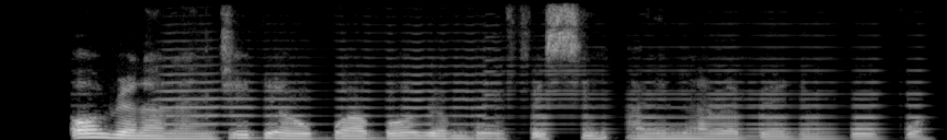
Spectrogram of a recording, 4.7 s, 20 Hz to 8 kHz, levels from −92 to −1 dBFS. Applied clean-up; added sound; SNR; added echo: neural mask model RNNoise.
